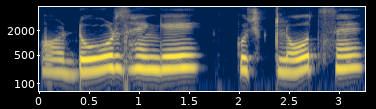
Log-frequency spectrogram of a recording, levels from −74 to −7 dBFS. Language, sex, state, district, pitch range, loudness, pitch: Hindi, female, Madhya Pradesh, Bhopal, 215-245 Hz, -13 LUFS, 235 Hz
